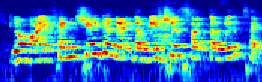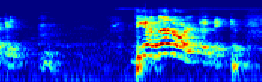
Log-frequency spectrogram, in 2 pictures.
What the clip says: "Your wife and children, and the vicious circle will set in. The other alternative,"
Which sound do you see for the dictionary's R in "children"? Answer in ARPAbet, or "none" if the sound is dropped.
none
